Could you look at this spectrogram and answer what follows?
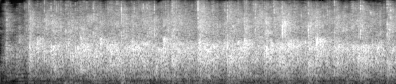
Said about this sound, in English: Give a hand to our sound crew, please.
